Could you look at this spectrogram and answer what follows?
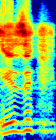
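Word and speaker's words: edge: ई डी जी ई एज दोस्तों यहां पर जो डी लिखा है ना यह साइलेंट है मतलब इसका उच्चारण आपको नहीं करना है।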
